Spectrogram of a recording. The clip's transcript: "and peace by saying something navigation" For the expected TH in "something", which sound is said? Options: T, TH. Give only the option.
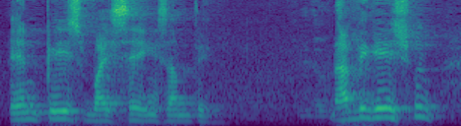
T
